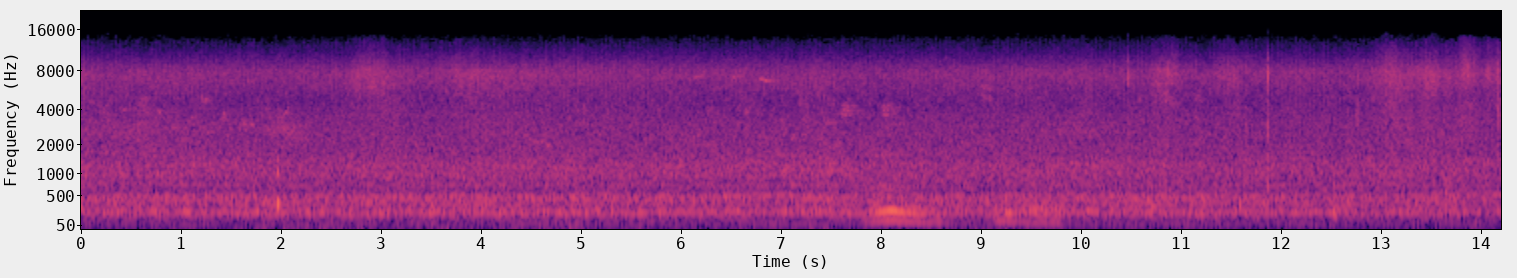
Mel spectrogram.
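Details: Continuous buzzing of many honey bees at an apiary raising queens, a steady even hum throughout, interrupted once by a brief low murmur of speech midway and faint clicks.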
